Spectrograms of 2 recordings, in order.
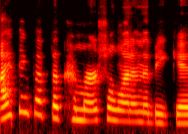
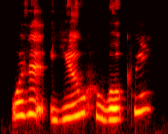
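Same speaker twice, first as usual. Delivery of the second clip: sweet princess character voice, higher; 8 semitones higher than usual. Performing a princess just woken by true love's kiss: sweet Disney princess voice. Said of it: "character voice of that, like, "I'm a sweet, you know, princess character,"".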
